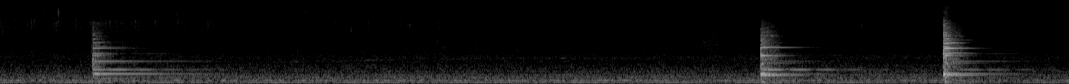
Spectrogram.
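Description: A ceramic bowl clinks sharply against the rim of a pan.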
